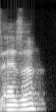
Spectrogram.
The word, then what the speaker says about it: Eze: So if we are going to go with his surname, then I think it's Eze.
